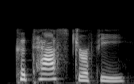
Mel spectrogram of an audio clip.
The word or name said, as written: catastrophe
